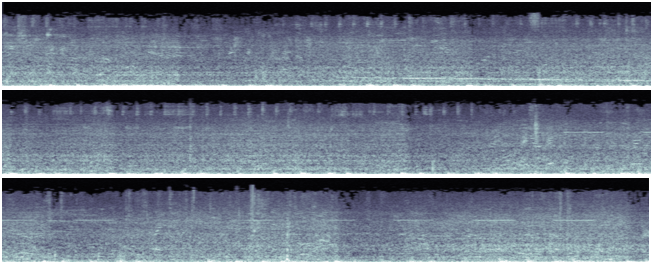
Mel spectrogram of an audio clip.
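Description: Low engine and road rumble heard from inside a moving passenger vehicle. A high, evenly spaced beep repeats about one and a half times a second through the second half.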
